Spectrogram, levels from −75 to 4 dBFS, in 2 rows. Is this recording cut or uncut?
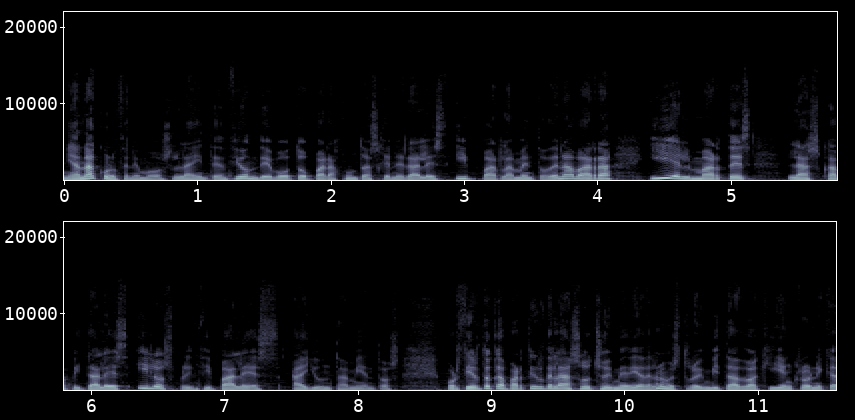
cut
